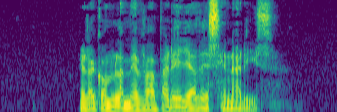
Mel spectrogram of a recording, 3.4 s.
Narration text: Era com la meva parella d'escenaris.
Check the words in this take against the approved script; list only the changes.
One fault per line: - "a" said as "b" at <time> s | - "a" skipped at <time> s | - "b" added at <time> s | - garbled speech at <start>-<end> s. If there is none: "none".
none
